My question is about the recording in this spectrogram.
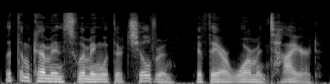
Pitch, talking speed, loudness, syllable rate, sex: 110 Hz, 255 wpm, -20 LUFS, 5.9 syllables/s, male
